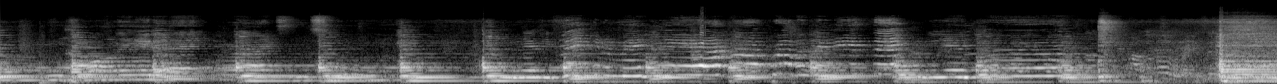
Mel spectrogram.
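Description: Violin bowed live in short, rhythmic phrases over a low bass accompaniment.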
